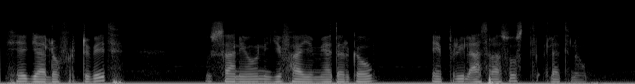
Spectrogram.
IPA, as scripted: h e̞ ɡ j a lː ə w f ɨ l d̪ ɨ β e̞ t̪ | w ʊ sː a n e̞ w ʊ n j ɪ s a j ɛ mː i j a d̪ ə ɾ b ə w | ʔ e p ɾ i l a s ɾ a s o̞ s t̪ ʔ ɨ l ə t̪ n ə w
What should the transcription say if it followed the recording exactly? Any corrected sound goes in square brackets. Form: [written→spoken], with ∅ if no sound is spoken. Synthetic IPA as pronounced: h e̞ ɡ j a lː ə w f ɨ [l→ɾ] d̪ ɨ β e̞ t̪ | w ʊ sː a n e̞ w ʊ n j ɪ [s→f] a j ɛ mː i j a d̪ ə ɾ [b→ɡ] ə w | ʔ e p ɾ i l a s ɾ a s o̞ s t̪ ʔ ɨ l ə t̪ n ə w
